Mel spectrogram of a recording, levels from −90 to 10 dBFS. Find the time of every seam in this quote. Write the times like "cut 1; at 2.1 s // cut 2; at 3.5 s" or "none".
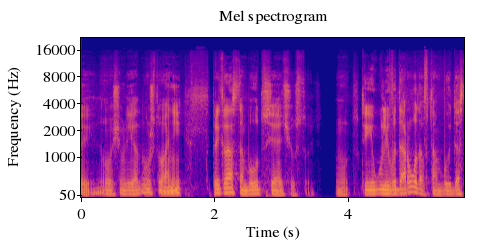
cut 1; at 4.2 s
